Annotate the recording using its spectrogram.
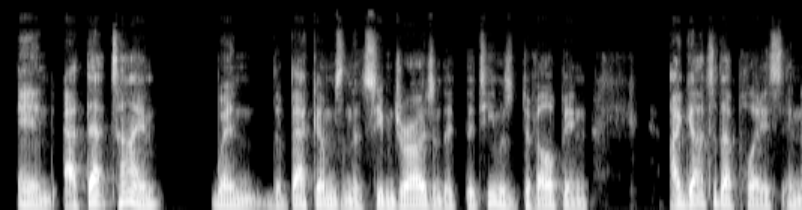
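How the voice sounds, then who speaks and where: In a normal speaking voice, a man talks at a fairly quick pace and medium pitch with ordinary pitch variation, the sound dry and close with no echo over a quiet background. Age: 30s. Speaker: e-commerce marketer and investor. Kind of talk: casual interview.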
